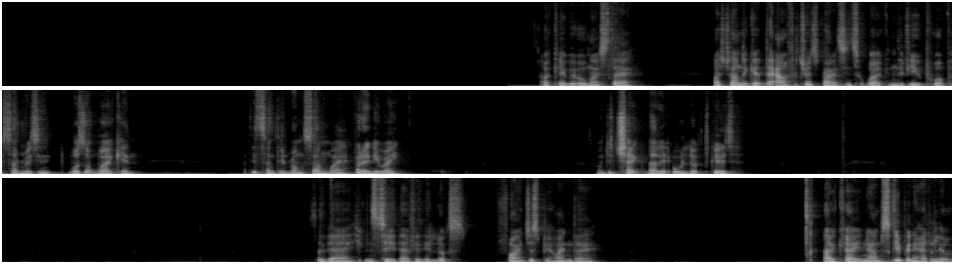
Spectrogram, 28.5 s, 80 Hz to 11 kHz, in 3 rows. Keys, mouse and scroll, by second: 0.1 click, 0.4 KP_1, 0.7 shift+middle click, 1.0 scroll up 3, 1.2-1.6 shift+middle drag, 1.6 click, 2.2 click, 3.9 scroll down 1, 4.2 scroll up 1, 4.4-4.9 shift+middle drag, 4.9 z, 5.0 scroll down 1, 5.1-7.0 middle drag, 7.0 click, 7.4 click, 7.8 middle click, 7.9 scroll down 1, 8.2 click, 8.4 click, 9.2 click, 9.4 middle click, 10.2 click, 10.4 click, 10.8 ctrl+z, 11.8 click, 12.8 click, 13.3-14.7 middle drag, 14.7 click, 15.8 click, 16.0 middle click, 16.1-16.5 scroll up 4, 16.5 Tab, 16.7 Tab, 17.1 click, 17.9 click, 18.9 q, 19.2 middle drag, 19.5 click, 19.6-19.9 middle drag, 19.9-20.4 scroll down 1, 20.4 click, 20.7 click, 20.8 scroll down 3, 21.0-21.6 middle drag, 21.6 click, 22.1-22.4 shift+middle drag, 22.7 click, 22.9 middle click, 23.1-23.6 scroll up 3, 23.6 ctrl+z, 23.8 click, 23.9-24.5 scroll down 2, 24.3 click, 24.5-28.5 shift+middle drag.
